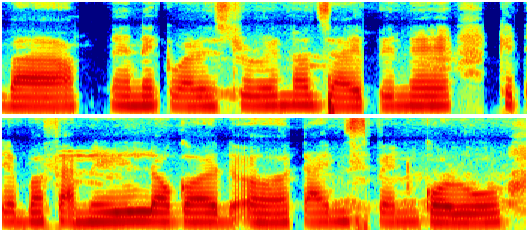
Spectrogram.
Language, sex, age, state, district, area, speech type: Assamese, female, 18-30, Assam, Kamrup Metropolitan, urban, spontaneous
